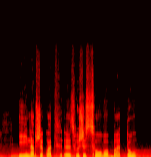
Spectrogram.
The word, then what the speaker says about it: bateau: przykład słyszysz słowo batu i ten dźwięk u przypiszesz do dźwięku o albo u, bo to jest taki dźwięk pomiędzy, to jest takie o zamknięte w języku francuskim, które brzmi trochę jak taka mieszanka o i u.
